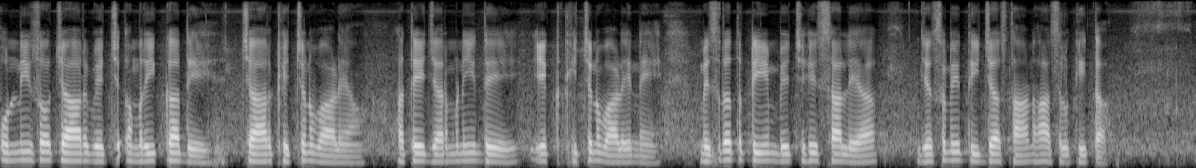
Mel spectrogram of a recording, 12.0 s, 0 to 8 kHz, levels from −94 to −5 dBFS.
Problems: none marked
